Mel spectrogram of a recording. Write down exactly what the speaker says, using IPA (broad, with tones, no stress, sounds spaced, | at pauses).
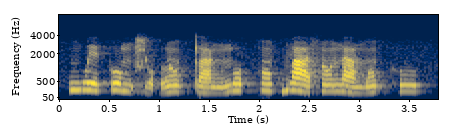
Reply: m w e˥˧ k o˥˧ m ɕ o˨ ʔ l ɔ̃˦ k̚ t̪ a˧ ŋ n̪ o˦ ʔ k ɔ̃˦ p̚ ɡ w a˥˧ s ɔ̃˦ n a˧ m ɔ̃˦ p̚ h u˦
